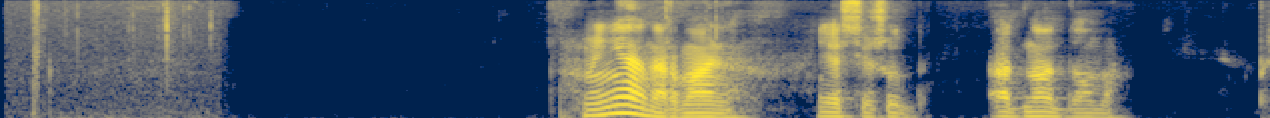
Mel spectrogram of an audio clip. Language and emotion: Russian, neutral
